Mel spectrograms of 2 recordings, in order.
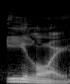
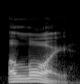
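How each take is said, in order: First: The stress is on the first syllable. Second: The stress is on the second syllable. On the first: The speaker calls it wrong. "I'm putting too much emphasis on the E" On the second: The speaker calls it right. "You stress the the second syllable"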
